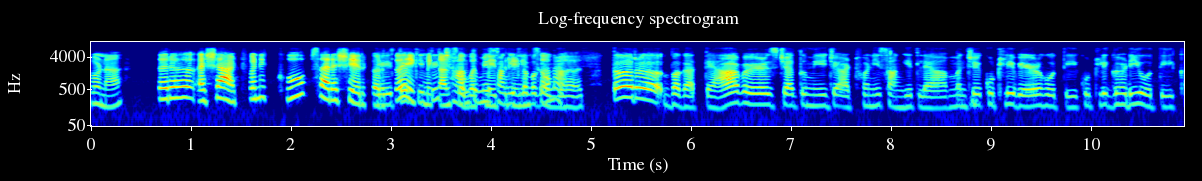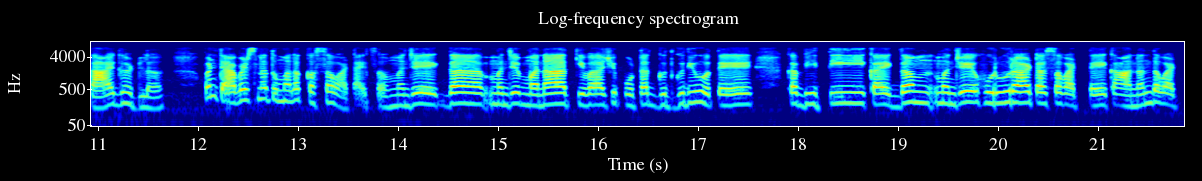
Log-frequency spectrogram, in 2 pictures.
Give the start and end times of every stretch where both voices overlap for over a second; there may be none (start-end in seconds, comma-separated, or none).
2.8-4.7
